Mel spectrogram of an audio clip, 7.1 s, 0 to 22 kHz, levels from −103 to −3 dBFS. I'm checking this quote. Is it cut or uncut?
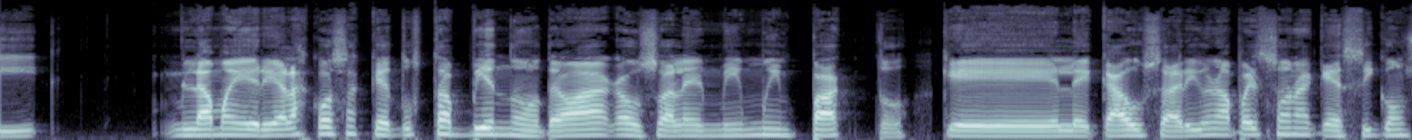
cut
